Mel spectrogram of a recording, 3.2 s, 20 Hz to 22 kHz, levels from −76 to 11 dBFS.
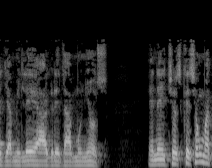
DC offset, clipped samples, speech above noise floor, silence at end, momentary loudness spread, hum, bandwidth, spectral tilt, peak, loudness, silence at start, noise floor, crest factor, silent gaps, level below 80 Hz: under 0.1%; under 0.1%; 46 dB; 0 s; 9 LU; none; 8.8 kHz; -5 dB/octave; -2 dBFS; -18 LUFS; 0 s; -63 dBFS; 16 dB; none; -52 dBFS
